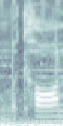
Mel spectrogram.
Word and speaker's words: Macan: If you can subscribe to the YouTube channel, I'll be doing more videos on this Porsche Macan, or Macan as it's supposed to be pronounced.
